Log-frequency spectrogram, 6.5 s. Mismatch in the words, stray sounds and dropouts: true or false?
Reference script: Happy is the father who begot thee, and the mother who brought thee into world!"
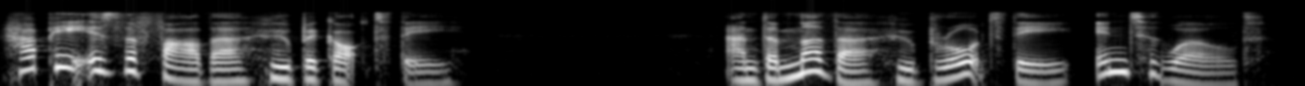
false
